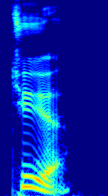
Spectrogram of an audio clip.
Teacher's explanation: The Ü in Tür, on the other hand, is again a perfect example for a long Ü sound.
